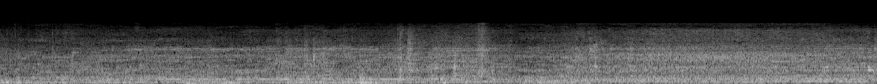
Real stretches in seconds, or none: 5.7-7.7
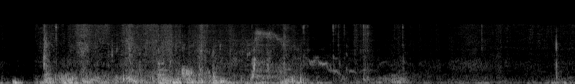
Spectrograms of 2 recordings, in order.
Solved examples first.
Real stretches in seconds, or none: 0.0-1.5; 4.9-5.8

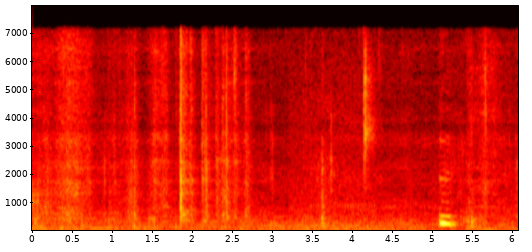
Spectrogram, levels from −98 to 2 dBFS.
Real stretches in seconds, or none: 3.2-4.3

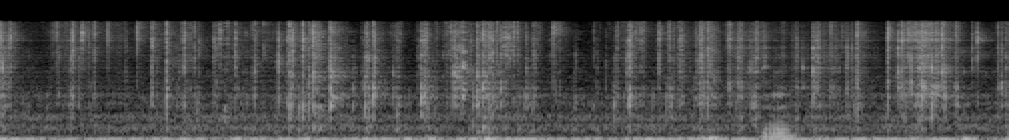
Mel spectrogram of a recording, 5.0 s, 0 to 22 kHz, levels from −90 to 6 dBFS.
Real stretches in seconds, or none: 0.6-3.6

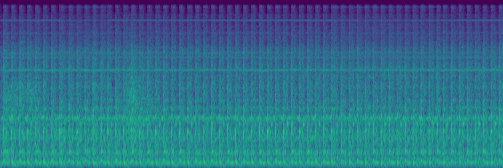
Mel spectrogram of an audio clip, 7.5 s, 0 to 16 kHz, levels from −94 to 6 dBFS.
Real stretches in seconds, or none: 0.0-0.9; 1.6-5.0; 6.6-7.5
